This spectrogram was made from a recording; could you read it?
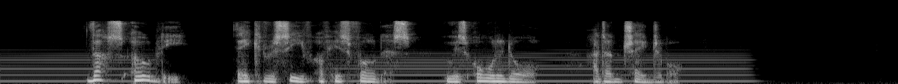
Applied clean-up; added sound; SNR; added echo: none; Wind instrument, woodwind instrument; 19 dB; none.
